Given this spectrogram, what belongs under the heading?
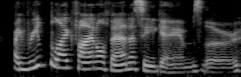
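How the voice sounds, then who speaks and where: Over background music, someone speaks at a fairly slow pace with very wide pitch swings. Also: woman. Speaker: livestreamer. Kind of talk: casual chat.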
